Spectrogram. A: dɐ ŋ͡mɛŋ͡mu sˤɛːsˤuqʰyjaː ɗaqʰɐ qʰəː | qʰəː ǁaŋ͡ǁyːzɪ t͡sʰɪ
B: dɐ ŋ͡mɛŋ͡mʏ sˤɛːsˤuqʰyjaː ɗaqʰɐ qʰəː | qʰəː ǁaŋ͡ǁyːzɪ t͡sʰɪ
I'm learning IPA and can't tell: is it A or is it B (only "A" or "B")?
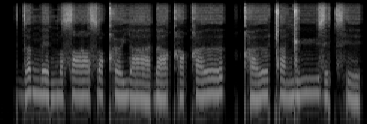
B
